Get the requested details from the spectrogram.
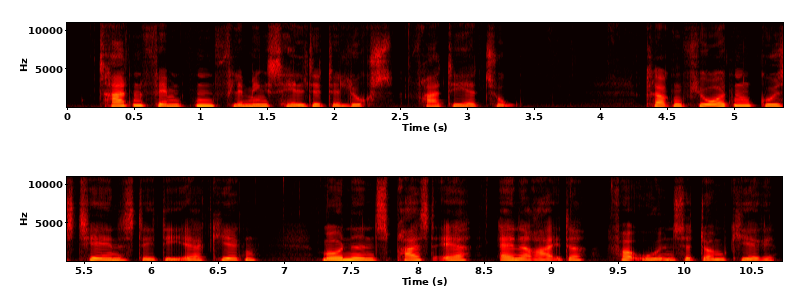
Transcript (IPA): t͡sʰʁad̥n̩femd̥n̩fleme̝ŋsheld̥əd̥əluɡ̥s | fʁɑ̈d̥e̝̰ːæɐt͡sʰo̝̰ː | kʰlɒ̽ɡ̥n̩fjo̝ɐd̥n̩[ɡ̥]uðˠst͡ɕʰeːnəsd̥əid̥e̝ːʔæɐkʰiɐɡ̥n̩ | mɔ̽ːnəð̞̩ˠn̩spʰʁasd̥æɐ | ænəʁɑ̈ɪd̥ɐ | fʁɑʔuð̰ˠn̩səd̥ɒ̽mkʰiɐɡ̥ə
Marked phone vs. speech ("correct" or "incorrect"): correct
